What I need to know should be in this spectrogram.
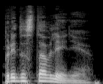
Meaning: assignment, allotment, placing at someone's disposal
- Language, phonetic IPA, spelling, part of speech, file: Russian, [prʲɪdəstɐˈvlʲenʲɪje], предоставление, noun, Ru-предоставление.ogg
